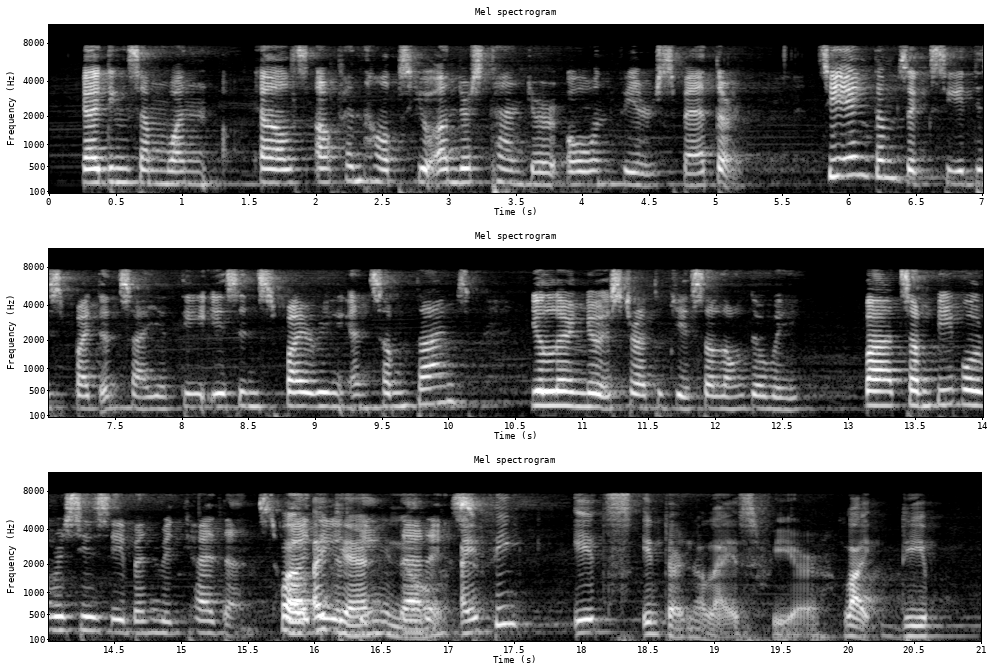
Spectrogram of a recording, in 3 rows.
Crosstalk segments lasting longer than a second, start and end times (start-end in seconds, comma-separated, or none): 15.8-17.2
